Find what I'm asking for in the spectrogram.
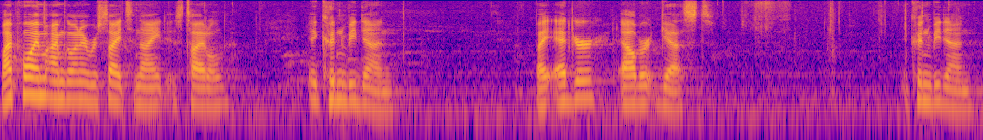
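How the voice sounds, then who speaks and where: A man's voice: fairly high pitch, a little slow, a little hiss or hum. A young man, a student, giving a formal poetry recital. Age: young adult. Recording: live in a reverberant hall.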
